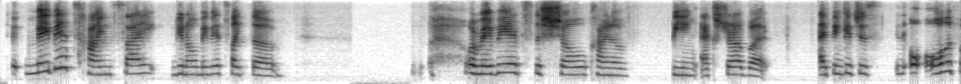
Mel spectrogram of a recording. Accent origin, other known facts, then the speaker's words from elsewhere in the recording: New York, United States; as a New Yorker.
